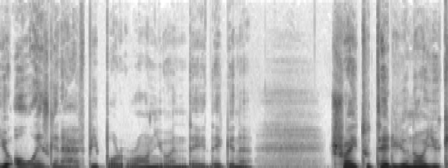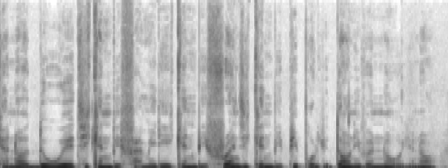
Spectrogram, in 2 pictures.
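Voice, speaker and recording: A man with a French accent speaks at a very fast pace, at medium pitch with ordinary pitch variation. His tone is dark and mellow, and the sound is dry and close with no echo. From southern France. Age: 30s. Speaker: actor. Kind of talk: interview. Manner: halting, many repetitions.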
